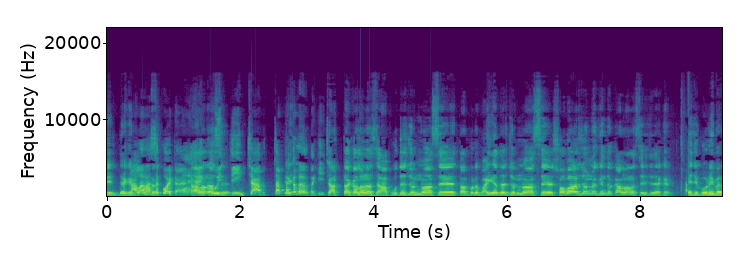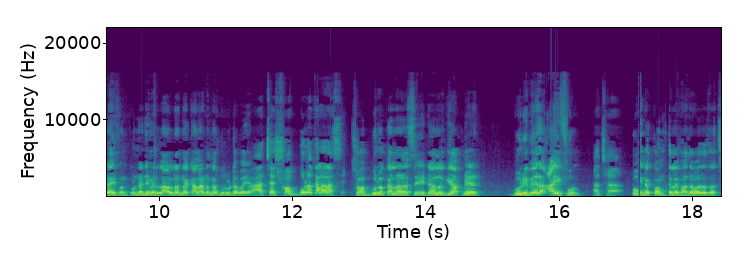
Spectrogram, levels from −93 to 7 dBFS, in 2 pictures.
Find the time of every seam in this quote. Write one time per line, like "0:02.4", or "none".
0:08.7
0:17.2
